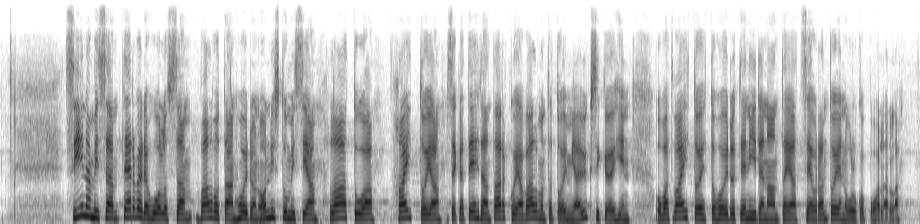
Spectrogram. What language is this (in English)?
Finnish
